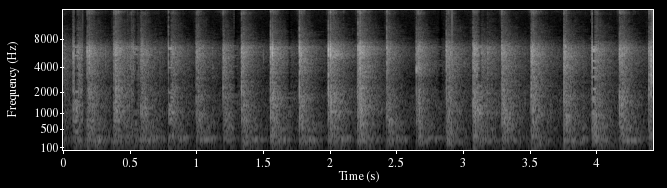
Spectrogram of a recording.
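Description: Punch balloon batted rapidly by hand on its elastic band: a fast, even run of rubbery smacks, about six a second.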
